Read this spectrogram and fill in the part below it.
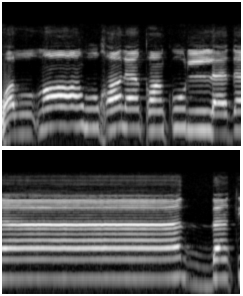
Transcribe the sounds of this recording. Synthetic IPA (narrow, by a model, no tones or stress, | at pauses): wɑlːɑːhʊxɑlɑqqɑkʊlːaðaː | a | bːat̪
